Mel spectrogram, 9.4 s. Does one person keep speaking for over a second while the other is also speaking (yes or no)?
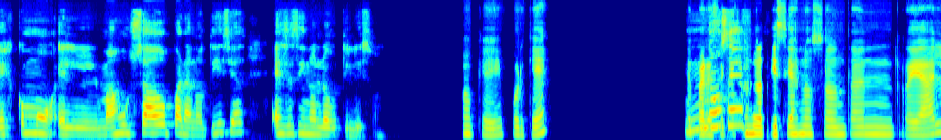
no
